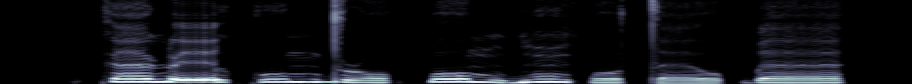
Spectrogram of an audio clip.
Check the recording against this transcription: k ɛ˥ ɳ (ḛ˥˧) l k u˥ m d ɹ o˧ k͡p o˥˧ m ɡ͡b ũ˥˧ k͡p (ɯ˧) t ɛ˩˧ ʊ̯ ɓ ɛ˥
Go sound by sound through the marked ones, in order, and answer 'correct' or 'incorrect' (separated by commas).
correct, incorrect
